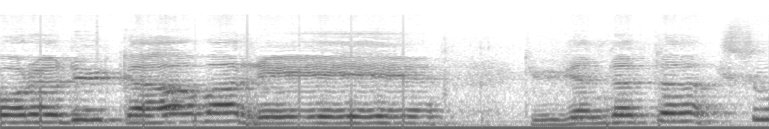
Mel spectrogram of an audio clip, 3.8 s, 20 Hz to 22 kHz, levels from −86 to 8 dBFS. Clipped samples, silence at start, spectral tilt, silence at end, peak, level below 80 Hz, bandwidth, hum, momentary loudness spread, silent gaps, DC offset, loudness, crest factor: under 0.1%; 0 s; -7 dB/octave; 0 s; -10 dBFS; -30 dBFS; 8 kHz; none; 11 LU; none; under 0.1%; -24 LUFS; 14 dB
